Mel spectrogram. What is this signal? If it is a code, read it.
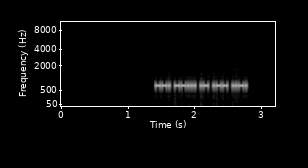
Morse code, heard as a keyed tone, about 45 wpm, 700 Hz. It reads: G7AWF
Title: DXCC-100 Call Signs - 5 Characters - Repeated 2x - 50wpm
